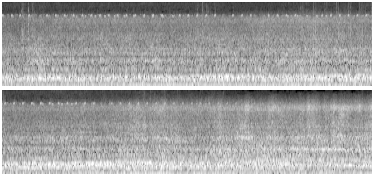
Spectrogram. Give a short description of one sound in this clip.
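A diesel locomotive engine rumbles steadily as a passenger train approaches.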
